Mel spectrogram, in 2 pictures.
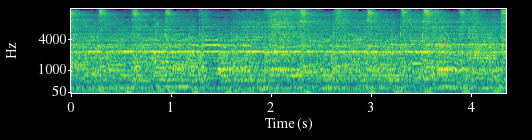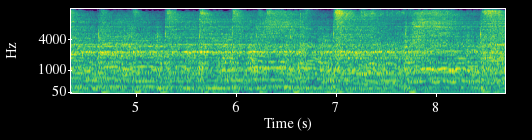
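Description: Live blues-rock band: two electric guitars played through amplifiers over a drum kit, with the cymbals keeping a steady beat.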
